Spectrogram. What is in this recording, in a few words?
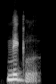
"niggle", Indian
